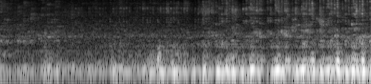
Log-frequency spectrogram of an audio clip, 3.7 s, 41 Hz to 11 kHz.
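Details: Classic Mopar V8 just after installing a universal throttle cable replacing clunky factory cable: deep lumpy burble picking up with throttle blips, steady with no knocks; engine runs healthy, throttle now smooth.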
